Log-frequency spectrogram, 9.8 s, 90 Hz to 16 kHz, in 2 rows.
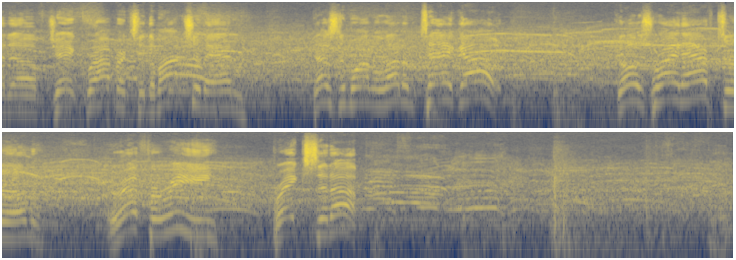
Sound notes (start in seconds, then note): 4.1 crowd cheering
